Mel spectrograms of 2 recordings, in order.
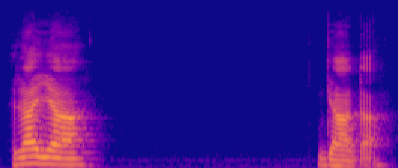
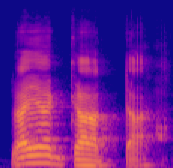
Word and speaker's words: Rayagada: I don't know why it's spelled Jehanabad on the map, but it works. Raya Gada. No, Rayapa. No, Rayagada.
